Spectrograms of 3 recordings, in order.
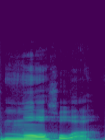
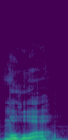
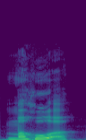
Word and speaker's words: Mohua: the Bengali s- pronunciation is M, like Mohua, Mohua, Mohua, like quick. Whereas the English, American pronunciation is Mahua, Mahua.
